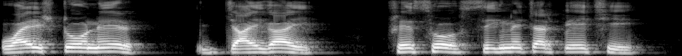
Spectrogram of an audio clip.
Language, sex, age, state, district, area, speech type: Bengali, male, 30-45, West Bengal, Nadia, rural, read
